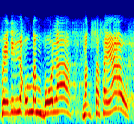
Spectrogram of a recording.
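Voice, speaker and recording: A man from the Philippines preaching at a Bible study in a teasing, joking way, at times slipping into slow chanted singing. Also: very high voice, fairly even intonation. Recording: dull lo-fi recording with faint noise.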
